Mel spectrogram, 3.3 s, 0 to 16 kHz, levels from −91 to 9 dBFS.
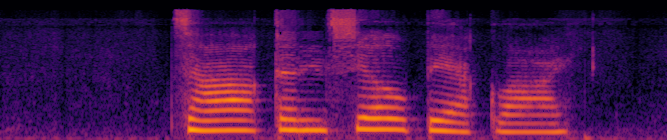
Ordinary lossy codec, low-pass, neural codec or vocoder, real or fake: Opus, 16 kbps; 10.8 kHz; codec, 24 kHz, 0.9 kbps, WavTokenizer, medium speech release version 2; fake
